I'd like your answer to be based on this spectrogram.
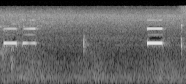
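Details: Dental X-ray unit exposure signal while taking a molar radiograph on a returning patient during a full-mouth series; two brief high beeps, then a longer tone, with faint clicks.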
